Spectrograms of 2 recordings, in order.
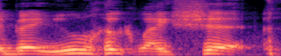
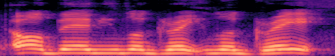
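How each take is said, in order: First: Slow, blunt honest partner with a laugh; a hint of a blunt girlfriend. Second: Higher, sweet fawning partner voice; lightly voiced gushing girlfriend; mock flattering partner. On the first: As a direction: deliver the hard truth slowly, half laughing. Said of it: "she's gonna say". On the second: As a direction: gush fake praise like a doting partner. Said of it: "significant others say".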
